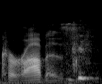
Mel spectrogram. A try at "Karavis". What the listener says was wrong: There's a V, not a B.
